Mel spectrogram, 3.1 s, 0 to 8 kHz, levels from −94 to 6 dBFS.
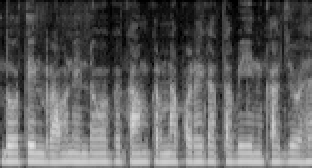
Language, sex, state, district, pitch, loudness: Hindi, male, Chhattisgarh, Kabirdham, 135 Hz, -17 LUFS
